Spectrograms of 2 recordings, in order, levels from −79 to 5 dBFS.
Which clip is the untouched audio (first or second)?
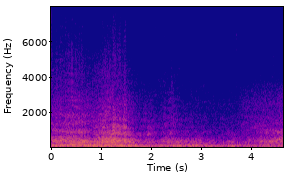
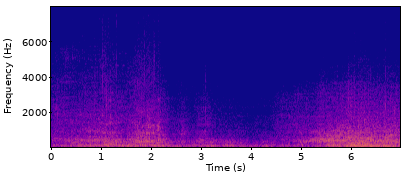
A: first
